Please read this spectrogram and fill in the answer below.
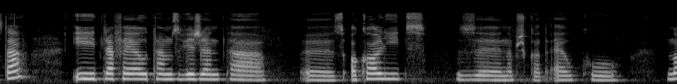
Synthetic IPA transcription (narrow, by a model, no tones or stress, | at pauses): t̪a | ʔit̪ɾafʲjajɔ̃w̃t̪amzvʲjɛʐɛnt̪a | zɔkɔlʲit̪s | znapʂɘ̥kwat̪ʰɛ̰wkʰu | nɔ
